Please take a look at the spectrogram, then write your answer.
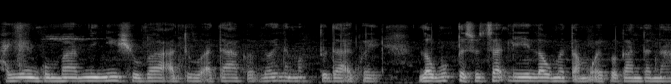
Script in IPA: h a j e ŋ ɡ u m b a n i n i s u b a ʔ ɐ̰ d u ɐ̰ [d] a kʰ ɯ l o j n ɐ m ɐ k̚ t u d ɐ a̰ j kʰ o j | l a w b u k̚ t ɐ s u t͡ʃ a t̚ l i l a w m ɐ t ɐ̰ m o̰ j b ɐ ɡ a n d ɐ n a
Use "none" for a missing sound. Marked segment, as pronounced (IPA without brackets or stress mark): d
